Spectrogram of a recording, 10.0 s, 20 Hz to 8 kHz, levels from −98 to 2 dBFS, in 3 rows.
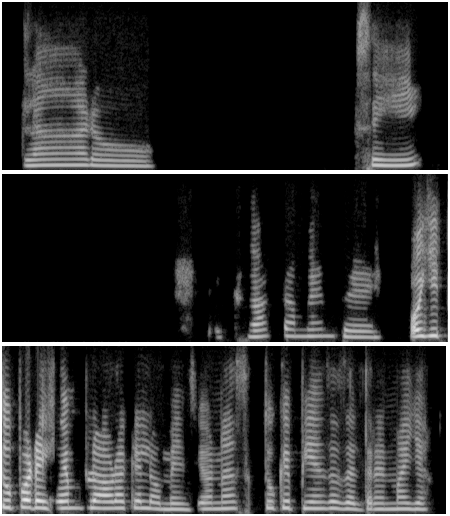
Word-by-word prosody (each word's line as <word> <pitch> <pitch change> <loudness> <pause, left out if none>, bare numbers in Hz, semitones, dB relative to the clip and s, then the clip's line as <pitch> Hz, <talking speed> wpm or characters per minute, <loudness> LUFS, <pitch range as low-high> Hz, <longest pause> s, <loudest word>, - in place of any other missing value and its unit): Claro. 260 -3 -6 1.5
Sí. 265 +2 -3 2.0
Exactamente. 310 -2 -7 0.2
Oye, 330 +2 +6
y - - -2
tú, 345 0 +3
por 355 0 +9
ejemplo, 320 0 +4
ahora 315 +1 +4
que 330 0 -1
lo 300 -2 -2
mencionas, 285 +3 -4
¿tú 325 - -3
qué 330 -1 +1
piensas 305 -1 -2
del 280 -3 -2
Tren 275 +1 -4
Maya? 280 -1 -2
290 Hz, 110 wpm, -23 LUFS, 270-320 Hz, 2.0 s, por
